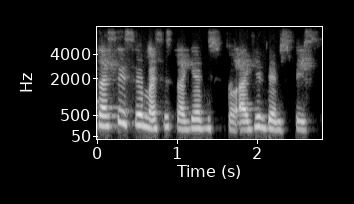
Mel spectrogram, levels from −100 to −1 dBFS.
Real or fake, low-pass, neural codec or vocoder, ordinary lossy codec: real; 7.2 kHz; none; Opus, 24 kbps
